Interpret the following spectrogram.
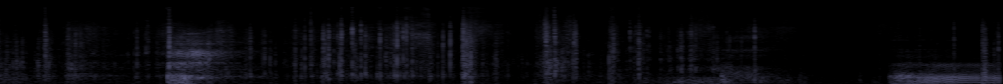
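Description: Paper receipt rustling and crinkling in faint, intermittent crackles as it is handled and folded.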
